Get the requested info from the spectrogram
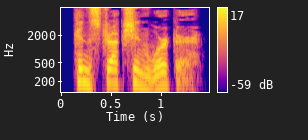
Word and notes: construction worker: American English

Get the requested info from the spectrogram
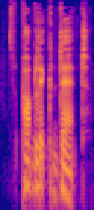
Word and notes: public debt: British English

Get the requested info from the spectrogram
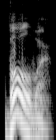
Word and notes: bollworm: British English

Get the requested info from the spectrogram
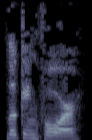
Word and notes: looking for: British English

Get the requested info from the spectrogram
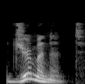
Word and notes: germinant: British English

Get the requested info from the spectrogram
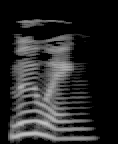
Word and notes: mooing: British English

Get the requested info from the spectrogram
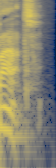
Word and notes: bat: British English

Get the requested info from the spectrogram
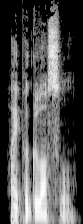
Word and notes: hypoglossal: British English

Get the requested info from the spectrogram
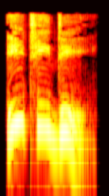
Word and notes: etd: British English

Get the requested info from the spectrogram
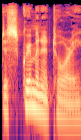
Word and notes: discriminatory: British English

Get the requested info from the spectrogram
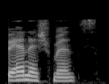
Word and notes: banishments: British English

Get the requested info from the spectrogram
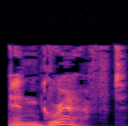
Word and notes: engraft: British English

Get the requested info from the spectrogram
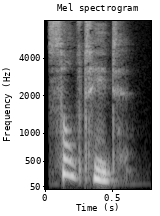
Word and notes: salted: British English

